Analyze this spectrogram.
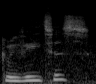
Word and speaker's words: Groovitas: And also, is it Groovitas? Groovitas. Groovitas. Yeah. I wasn't quite sure how to say it exactly, but it's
